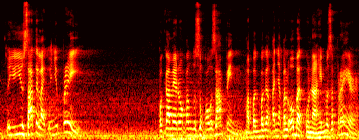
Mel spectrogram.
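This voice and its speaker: A fairly high-pitched man's voice with very wide pitch swings at a fairly quick pace. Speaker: preacher / pastor. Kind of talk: sermon preaching.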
